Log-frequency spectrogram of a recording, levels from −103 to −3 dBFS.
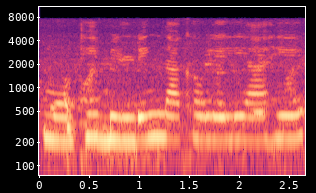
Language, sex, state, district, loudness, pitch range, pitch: Marathi, female, Maharashtra, Washim, -13 LUFS, 210-225 Hz, 215 Hz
